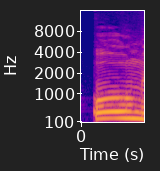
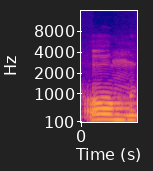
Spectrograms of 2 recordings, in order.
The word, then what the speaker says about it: ओम: हो तो सर्व प्रथम ओम का उच्चारण कीजिए आ उ म और अ मात्रा में पूरा विश्व और ब्रह्म भी है आ उ म इन तीन मात्राओं में ये पूरी प्रकृति है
